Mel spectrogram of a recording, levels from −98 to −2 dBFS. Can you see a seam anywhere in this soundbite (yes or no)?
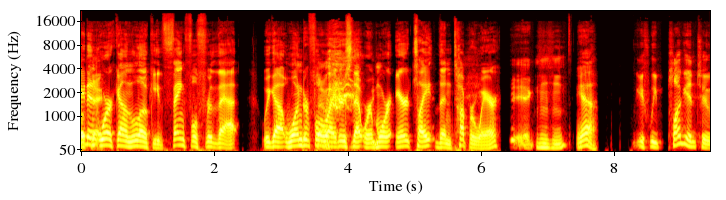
no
